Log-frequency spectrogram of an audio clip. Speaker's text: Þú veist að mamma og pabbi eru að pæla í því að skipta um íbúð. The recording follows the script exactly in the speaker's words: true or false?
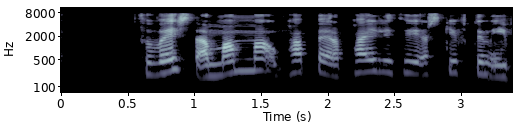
true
